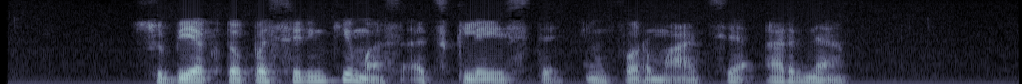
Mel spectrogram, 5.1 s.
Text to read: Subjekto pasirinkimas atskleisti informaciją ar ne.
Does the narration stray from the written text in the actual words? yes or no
no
